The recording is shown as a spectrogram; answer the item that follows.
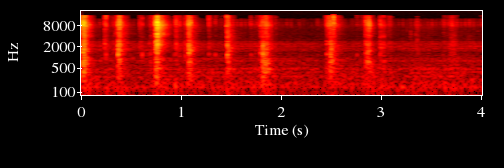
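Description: A tarot deck being shuffled and handled by hand: a string of soft, irregular card clicks and snaps, roughly two or three a second.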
